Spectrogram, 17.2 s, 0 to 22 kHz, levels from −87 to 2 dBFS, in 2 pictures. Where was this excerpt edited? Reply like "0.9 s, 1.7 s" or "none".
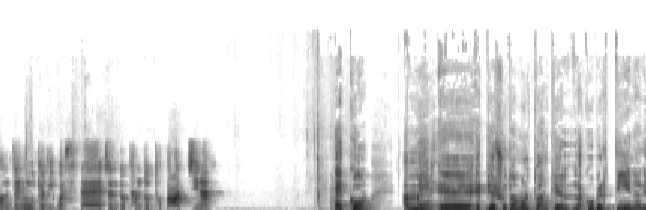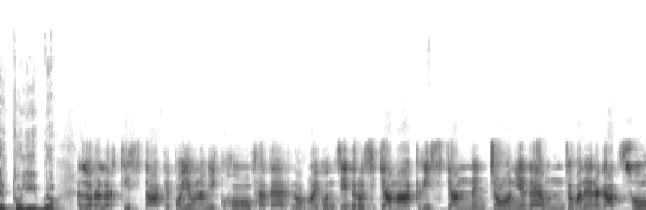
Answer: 9.6 s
